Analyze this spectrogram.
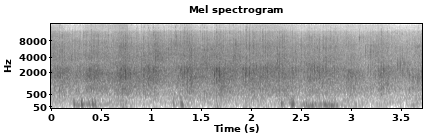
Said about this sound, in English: Can I hear a good amen? Come on, let's give the Lord a good round of applause.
